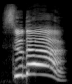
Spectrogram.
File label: attack, human woman fight; Stalker Anomaly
